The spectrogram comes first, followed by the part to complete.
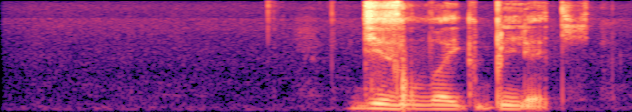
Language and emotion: Russian, angry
